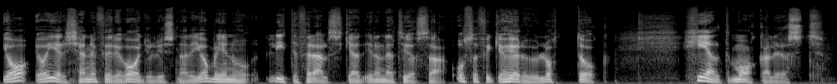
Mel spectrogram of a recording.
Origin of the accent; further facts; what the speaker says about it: Flobby, Västra Götaland County, Sweden; när jag växte upp i Flobby på 80-talet och var en liten pojk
